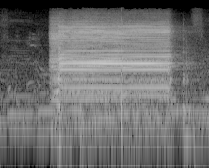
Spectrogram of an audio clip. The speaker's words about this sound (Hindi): देखते हैं इस राउंड का आखिरी सवाल, कौन पहले बजर बजाता है.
